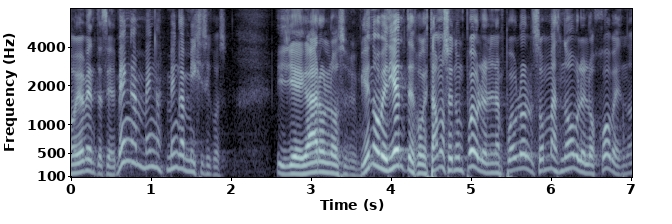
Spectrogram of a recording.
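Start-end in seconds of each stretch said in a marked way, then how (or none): 0.6-2.0 grandmotherly coaxing. Retold or imitated. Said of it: "lo ves como su nieto".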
